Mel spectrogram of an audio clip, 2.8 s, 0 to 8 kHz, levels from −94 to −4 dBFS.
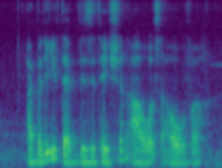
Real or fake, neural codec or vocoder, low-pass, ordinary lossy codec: real; none; none; none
